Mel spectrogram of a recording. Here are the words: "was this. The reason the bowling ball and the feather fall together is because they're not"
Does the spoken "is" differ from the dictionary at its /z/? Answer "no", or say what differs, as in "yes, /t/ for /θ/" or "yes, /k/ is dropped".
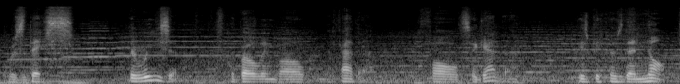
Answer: no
